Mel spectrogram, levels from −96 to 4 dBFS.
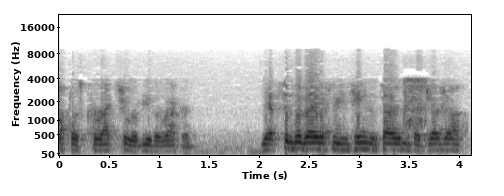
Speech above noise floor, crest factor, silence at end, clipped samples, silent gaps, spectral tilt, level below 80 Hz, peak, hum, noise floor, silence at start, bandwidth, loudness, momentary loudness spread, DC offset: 29 dB; 12 dB; 0.05 s; under 0.1%; none; -7.5 dB/octave; -54 dBFS; -4 dBFS; none; -46 dBFS; 0 s; 8.6 kHz; -17 LUFS; 9 LU; under 0.1%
